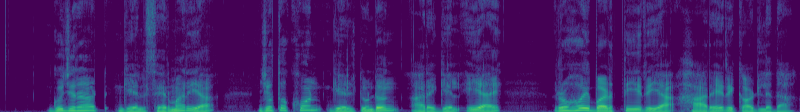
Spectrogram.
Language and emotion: Santali, neutral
